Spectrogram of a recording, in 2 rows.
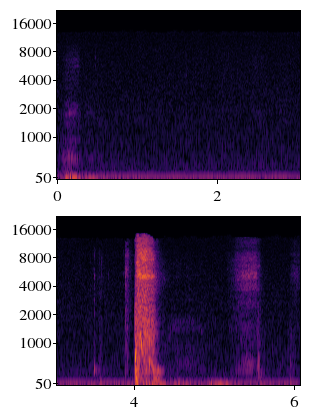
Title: Sneezing 3 (m)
